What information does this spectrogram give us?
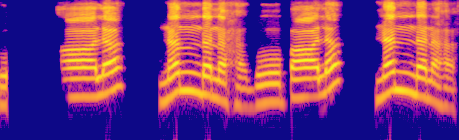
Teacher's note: গোপাল, পাটা দীর্ঘ, আকার আছে, তাড়াতাড়ি বলা যাবে না। গোপাল নন্দনহ, গোপাল নন্দনহ, স্পষ্ট করে বলতে হবে প্রত্যেকটা অক্ষর।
